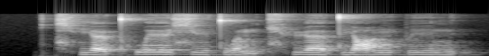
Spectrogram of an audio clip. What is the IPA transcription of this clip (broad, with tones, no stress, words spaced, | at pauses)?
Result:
t͡ɕʰjɛ̰˨˩t̪ʰwe˦ɪ̯ɕi˨˦t̪wə̰˨˩n t͡ɕʰɥɛ˥˨ t̪jɑ˦ŋpi˥˨n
